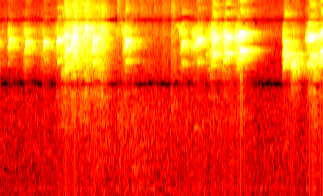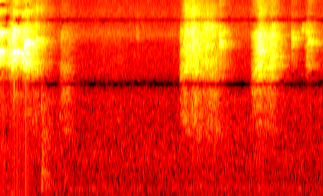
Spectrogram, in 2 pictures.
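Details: Barn swallow fledglings, three young birds back at the nest site eleven days after fledging, giving dense bursts of high, thin chirps in overlapping clusters, with short pauses between the bursts and faint fluttering.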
